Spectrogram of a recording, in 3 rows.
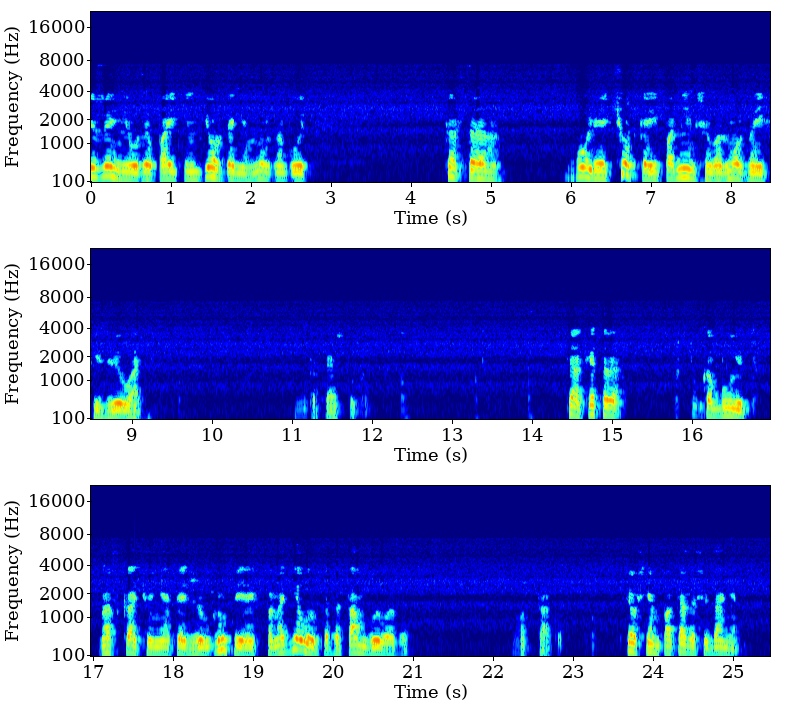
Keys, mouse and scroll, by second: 0.7-1.4 middle drag, 9.7-12.5 middle drag, 13.3 click, 14.0-18.0 drag, 19.1-23.3 middle drag.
